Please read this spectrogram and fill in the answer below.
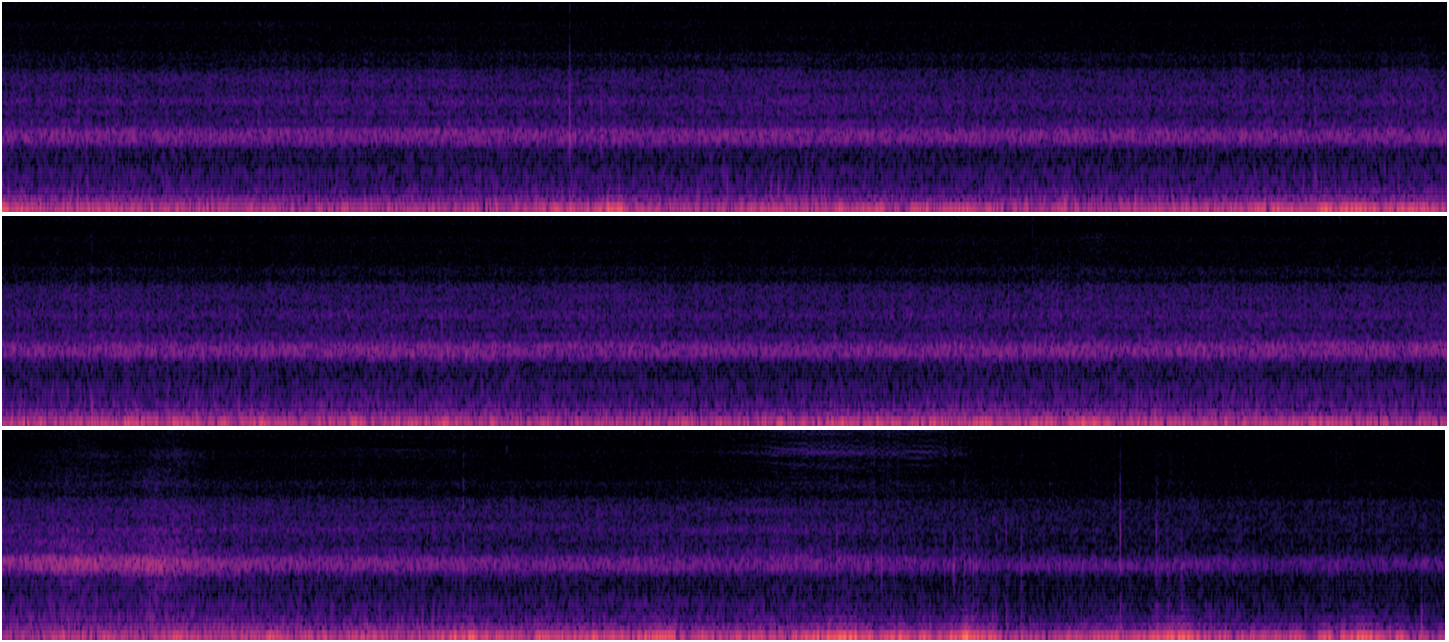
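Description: Wind buffeting a GoPro's microphone as a mountain bike descends a paved road at speed: a heavy, gusting low rumble with the steady hum of the tyres rolling on the asphalt. The hum swells briefly about two-thirds of the way through.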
